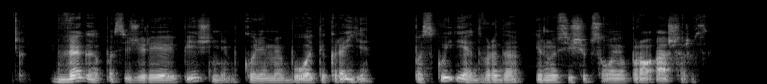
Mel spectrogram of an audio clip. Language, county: Lithuanian, Klaipėda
